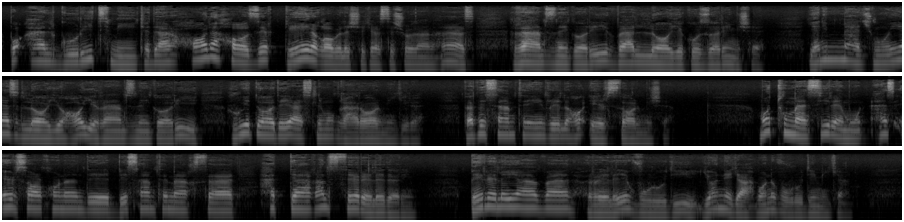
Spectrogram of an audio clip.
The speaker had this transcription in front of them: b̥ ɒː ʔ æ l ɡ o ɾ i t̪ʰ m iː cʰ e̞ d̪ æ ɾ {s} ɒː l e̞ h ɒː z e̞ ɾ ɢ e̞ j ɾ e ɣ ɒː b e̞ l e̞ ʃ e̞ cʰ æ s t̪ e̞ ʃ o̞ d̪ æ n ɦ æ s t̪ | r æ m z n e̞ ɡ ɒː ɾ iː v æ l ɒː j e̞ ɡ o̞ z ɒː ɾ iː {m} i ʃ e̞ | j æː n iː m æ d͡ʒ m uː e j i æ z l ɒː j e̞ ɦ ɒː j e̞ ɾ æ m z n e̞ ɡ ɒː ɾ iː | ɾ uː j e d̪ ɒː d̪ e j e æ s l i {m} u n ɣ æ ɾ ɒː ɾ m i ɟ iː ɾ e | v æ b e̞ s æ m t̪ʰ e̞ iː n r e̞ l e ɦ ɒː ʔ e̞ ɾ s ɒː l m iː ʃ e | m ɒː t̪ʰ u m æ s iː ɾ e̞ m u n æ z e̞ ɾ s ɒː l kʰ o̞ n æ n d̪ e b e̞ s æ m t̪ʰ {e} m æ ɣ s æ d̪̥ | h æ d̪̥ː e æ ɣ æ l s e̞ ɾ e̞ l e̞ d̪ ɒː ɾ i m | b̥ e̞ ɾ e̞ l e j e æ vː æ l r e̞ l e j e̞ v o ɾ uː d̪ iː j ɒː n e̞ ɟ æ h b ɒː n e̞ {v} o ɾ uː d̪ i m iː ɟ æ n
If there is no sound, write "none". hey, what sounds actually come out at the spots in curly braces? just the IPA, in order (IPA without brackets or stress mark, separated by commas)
h, m, m, e, v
